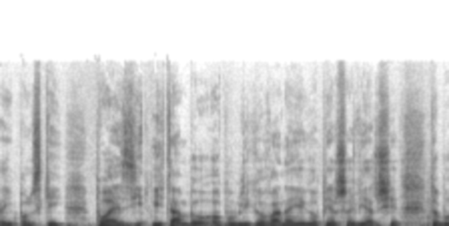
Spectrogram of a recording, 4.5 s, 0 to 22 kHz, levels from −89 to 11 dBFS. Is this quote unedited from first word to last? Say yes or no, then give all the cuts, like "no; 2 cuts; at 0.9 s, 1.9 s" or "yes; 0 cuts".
no; 1 cut; at 1.5 s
